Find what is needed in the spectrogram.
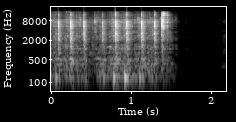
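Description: Sewing machine stitching, the needle running at about seven strokes a second, then stopping about one and a half seconds in.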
